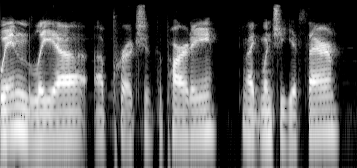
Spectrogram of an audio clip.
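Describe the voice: With only a quiet background behind it, the voice does plain reading aloud.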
